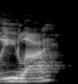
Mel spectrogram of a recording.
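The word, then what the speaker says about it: Ely: My handle is Real Eli with my first name, which is spelled E-L-Y, a little different than most of them.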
